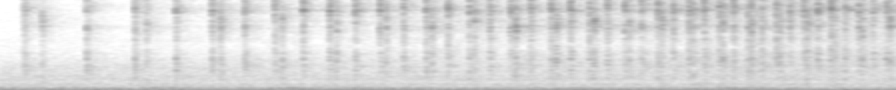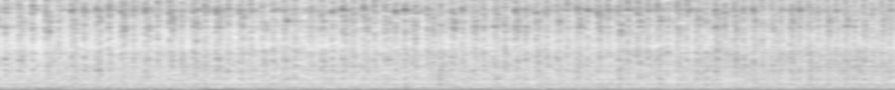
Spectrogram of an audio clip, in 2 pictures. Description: They said it's normal. clicking sound when pedalling.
